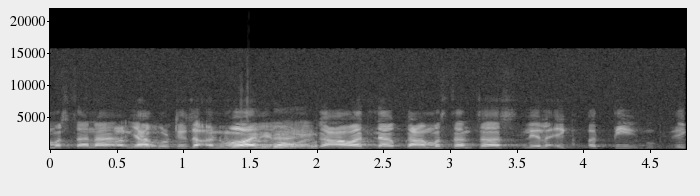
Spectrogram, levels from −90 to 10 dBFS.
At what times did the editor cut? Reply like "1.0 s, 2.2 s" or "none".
2.0 s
